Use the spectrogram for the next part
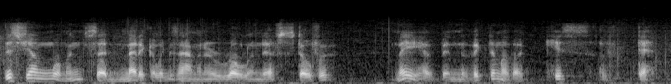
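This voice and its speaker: An actor playing a sly reporter in a 1940s film, coaxing a quote out of someone. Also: male voice, deep voice, animated, normal speed. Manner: persuasive, teasing. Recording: dull, hissy 1940s film soundtrack.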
